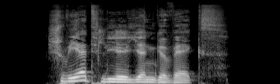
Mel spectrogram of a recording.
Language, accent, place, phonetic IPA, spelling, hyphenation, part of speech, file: German, Germany, Berlin, [ˈʃveːɐ̯tliːli̯ənɡəˌvɛks], Schwertliliengewächs, Schwert‧li‧li‧en‧ge‧wächs, noun, De-Schwertliliengewächs.ogg
- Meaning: 1. any plant of the family Iridaceae 2. collective noun for plants of the family Iridaceae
